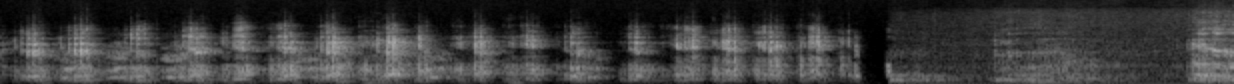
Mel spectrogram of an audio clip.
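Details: Pig grunting in a fast, regular pulse of roughly four to five grunts per second for about four seconds, then a brief break and a rougher, noisier stretch of snuffling sound.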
